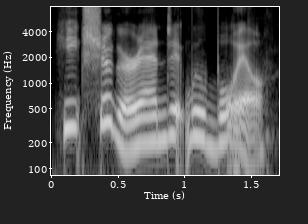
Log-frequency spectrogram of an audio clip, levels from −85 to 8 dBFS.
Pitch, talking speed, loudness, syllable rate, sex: 215 Hz, 210 wpm, -15 LUFS, 4.4 syllables/s, female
